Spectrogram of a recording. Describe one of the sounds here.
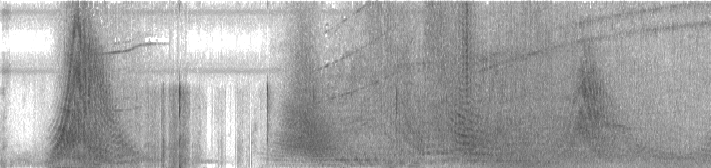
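A spaceship engine roars past with a rushing whoosh.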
